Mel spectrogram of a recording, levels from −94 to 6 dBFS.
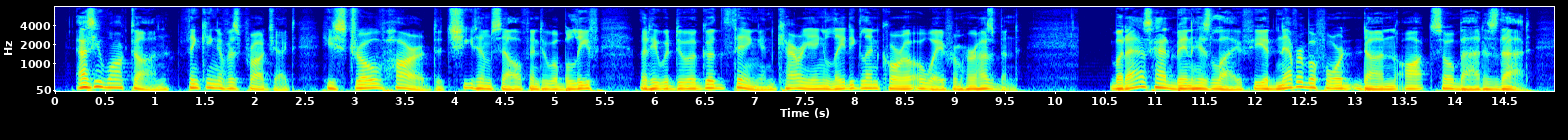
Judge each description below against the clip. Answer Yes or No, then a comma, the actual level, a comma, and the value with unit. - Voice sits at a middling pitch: No, low, 105 Hz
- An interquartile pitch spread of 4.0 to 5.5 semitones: Yes, average, 4.5 semitones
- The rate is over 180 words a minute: Yes, average, 190 wpm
